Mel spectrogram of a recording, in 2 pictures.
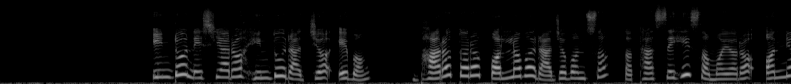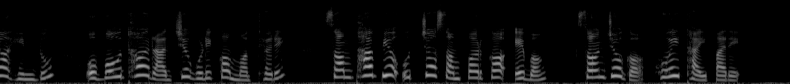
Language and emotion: Odia, neutral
